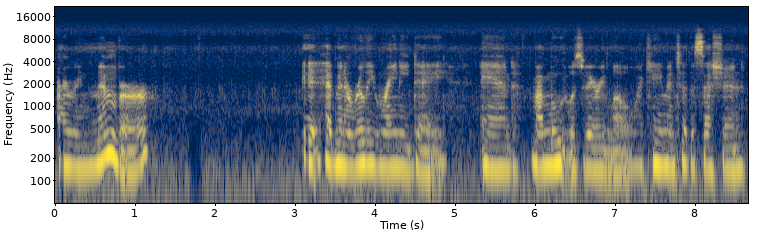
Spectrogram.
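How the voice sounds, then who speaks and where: A woman's voice: sits low, a little slow, pauses often, dark tone, husky, lo-fi sound. A woman telling her own story in a candid, reflective way, with small laughs and frequent restarts. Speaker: vlogger sharing her therapy story. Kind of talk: personal storytelling.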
